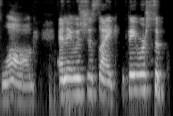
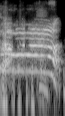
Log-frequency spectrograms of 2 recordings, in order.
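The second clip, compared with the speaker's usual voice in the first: high, loud elated scream; joyful scream; 7 dB louder than usual. Retold or imitated. Photographer streaking past the camera, screaming with joy. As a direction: let out a wild victory scream. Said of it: "you can hear him screaming".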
